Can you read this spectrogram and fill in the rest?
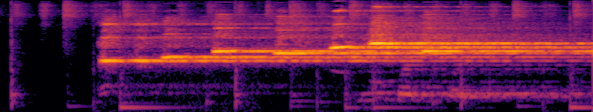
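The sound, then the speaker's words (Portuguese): A clear, sustained whistled melody begins after a brief pause, its pitch stepping gradually upward over a few seconds, with low, pulsing accompaniment tones repeating underneath. “obrigado a todos que, em busca da arte e da vida, se arriscam no fio da navalha ao som desse assobio.”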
